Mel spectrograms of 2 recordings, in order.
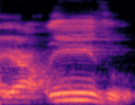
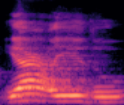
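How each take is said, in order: First: The vowel after 'ya' is stretched out long. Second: The vowel after 'ya' is kept short. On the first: The speaker calls it wrong. "ছাত্ররা কিন্তু ভুল করে বলে ইয়া ইজু টান দেয়" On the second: The speaker calls it right. "এখানে ইয়া আইনে কোনো টান নেই"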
